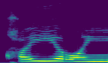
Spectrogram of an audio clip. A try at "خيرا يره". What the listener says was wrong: خيرا يره. Kha is heavy. So khay and then ra is also heavy. Khayran yara. You're saying khay. No, it's kha. Khayran yara.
